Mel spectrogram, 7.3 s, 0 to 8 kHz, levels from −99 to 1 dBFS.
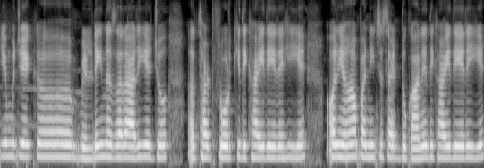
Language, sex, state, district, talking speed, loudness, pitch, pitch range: Hindi, female, Uttar Pradesh, Jyotiba Phule Nagar, 205 wpm, -14 LUFS, 210 Hz, 205-220 Hz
